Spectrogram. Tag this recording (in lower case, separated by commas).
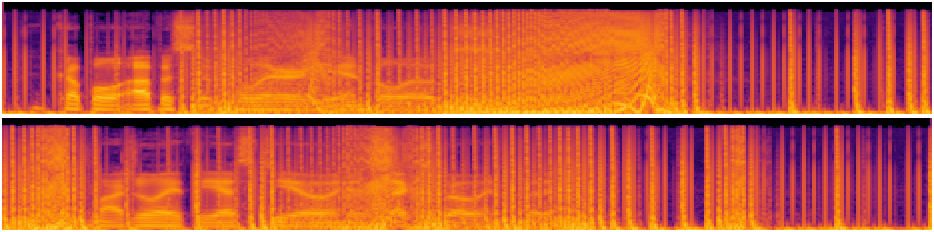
speech, cacophony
